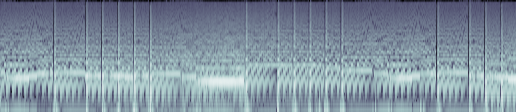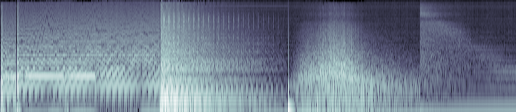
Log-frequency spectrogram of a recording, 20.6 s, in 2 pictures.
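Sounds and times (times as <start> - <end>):
chiptune intro music on a MOS6581R4 chip: 0.0 - 16.0.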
